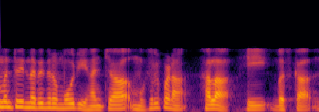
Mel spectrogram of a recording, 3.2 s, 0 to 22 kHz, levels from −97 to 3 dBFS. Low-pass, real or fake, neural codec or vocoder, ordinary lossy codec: 3.6 kHz; fake; autoencoder, 48 kHz, 32 numbers a frame, DAC-VAE, trained on Japanese speech; none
